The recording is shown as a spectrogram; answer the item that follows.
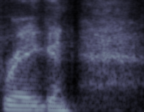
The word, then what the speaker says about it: Regan: Last name is pronounced Reagan.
